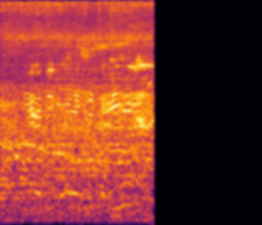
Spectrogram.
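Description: A crowd of people chatters and shouts nearby.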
